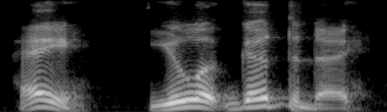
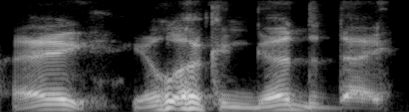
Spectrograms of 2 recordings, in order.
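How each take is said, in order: First: It sounds warm and friendly. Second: It sounds smug and pompous.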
